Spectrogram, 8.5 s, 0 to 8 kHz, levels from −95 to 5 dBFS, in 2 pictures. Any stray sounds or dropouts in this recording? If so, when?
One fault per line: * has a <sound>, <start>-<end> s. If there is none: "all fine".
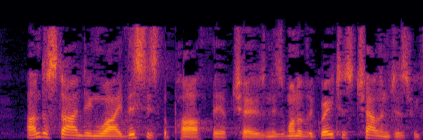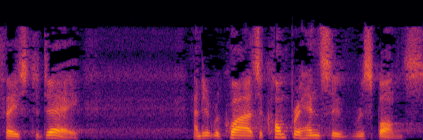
all fine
